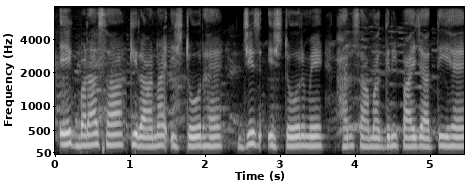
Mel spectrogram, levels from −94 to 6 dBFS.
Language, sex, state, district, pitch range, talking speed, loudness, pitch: Hindi, female, Bihar, Sitamarhi, 185-205 Hz, 155 wpm, -21 LUFS, 190 Hz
